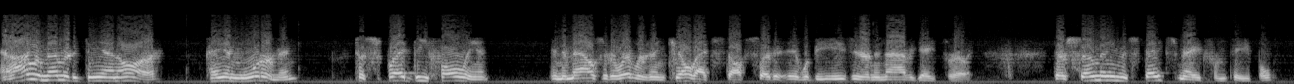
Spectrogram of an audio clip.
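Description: A man with a Baltimore accent, fairly high in pitch, moderate in pace, with very wide pitch swings. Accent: Baltimore-area Maryland. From Maryland, Brooklyn Park. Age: 60s. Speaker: caller. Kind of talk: call-in comment. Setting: phone call.

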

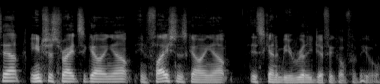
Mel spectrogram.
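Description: At a very fast pace, a man with an Australian accent speaks at medium pitch with ordinary pitch variation on a very clean recording with a silent background. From Australia, Cairns (Far North Queensland). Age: 40s. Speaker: political candidate. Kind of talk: interview.

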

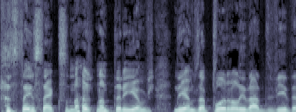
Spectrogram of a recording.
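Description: The sound is dry and close with no echo as a man speaks in a fairly high voice. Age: 60s. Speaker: writer. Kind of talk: panel discussion.

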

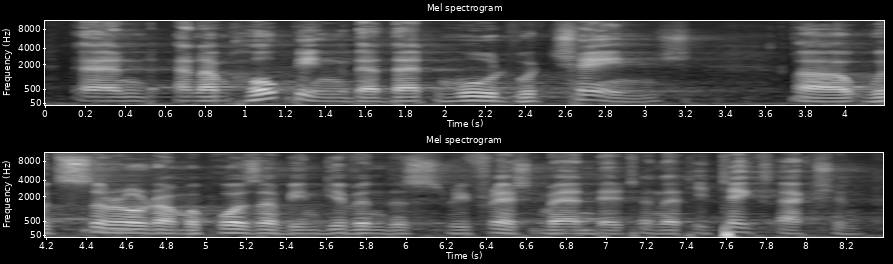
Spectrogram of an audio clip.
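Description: Noticeable background noise surrounds a man speaking at a fairly low pitch with fairly even intonation. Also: moderate pace. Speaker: political analyst. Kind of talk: panel discussion.

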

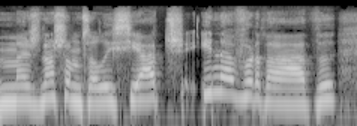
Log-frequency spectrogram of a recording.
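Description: This is a woman speaking. Her sound is dry and close, with no echo. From Portugal, Maia (Porto area). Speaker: company CEO. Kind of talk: interview. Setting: studio.

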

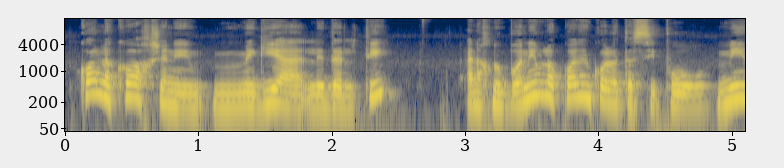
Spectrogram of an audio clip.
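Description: This is a plain, everyday voice at a moderate pace. The intonation is lively. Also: woman. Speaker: digital marketing agency owner. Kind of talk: casual interview. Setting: remote call.

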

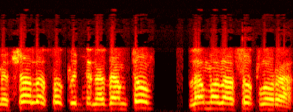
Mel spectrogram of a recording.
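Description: A man's voice, high in pitch. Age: 80s+. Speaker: Holocaust survivor and high school teacher. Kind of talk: testimony. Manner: halting.

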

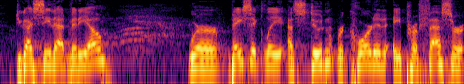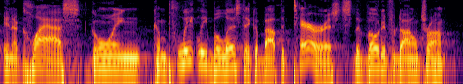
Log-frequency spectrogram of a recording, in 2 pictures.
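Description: Noticeable background noise accompanies a man with a fairly high pitch who speaks at a moderate pace with ordinary pitch variation. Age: 50s. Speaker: radio talk show host. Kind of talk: casual chat. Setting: live event with audience.

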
